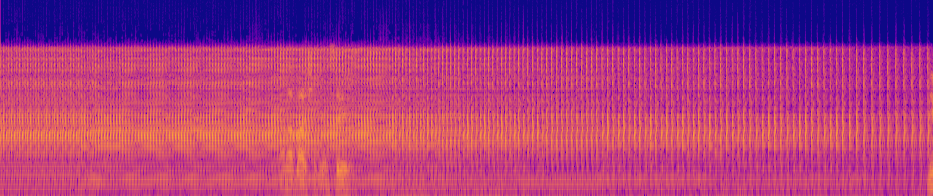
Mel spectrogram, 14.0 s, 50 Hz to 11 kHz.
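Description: High-flow fuel injectors (500 lb/hr) pulsing on an injector test bench, spraying into the burettes: a rapid, even clicking over a steady hum, the clicks slowing and growing more distinct as the bench's simulated engine speed is brought down toward 1,000 rpm.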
